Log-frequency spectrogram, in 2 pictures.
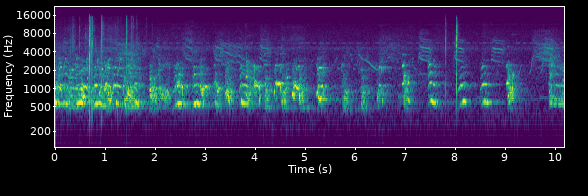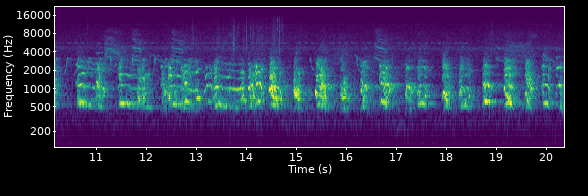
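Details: Young hound pups running a rabbit in the morning, among them Ringo, Mingo and Choco. Several dogs bay together in a dense, fast chorus of short, overlapping yelps and bawls that carry on without a break, heard from some distance.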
